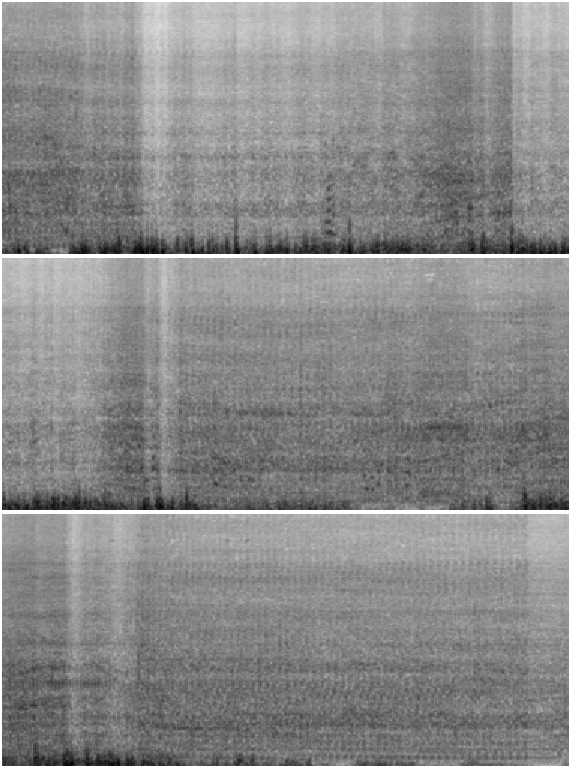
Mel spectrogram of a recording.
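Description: Motorcycle riding slowly through town streets: the engine runs under steady road noise, with irregular low rumbling that eases off for a couple of seconds past the middle and then returns.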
